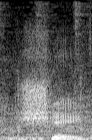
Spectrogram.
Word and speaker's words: Sheik: Shake or chic? Uh, I believe it is pronounced shake.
